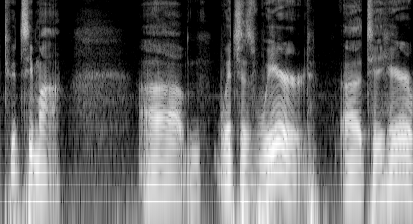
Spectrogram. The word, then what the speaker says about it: Tsushima: saying it right to Tsushima right but it's actually pronounced differently and developer had a different pronunciation that I never heard before it's like Tootsie ma which is weird to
